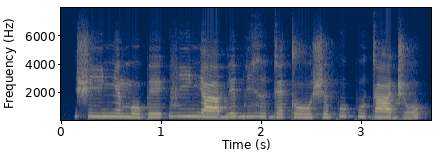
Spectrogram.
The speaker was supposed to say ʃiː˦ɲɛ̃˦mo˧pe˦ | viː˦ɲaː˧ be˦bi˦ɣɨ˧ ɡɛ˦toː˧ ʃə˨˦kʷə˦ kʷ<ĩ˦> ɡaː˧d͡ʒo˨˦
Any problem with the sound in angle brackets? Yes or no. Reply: yes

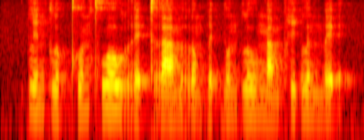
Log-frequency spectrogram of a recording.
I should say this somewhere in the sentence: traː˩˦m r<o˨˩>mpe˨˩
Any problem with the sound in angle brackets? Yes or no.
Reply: no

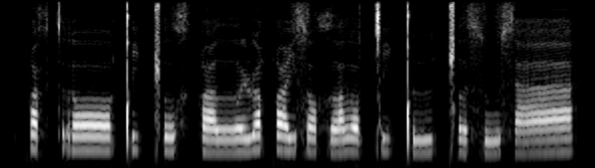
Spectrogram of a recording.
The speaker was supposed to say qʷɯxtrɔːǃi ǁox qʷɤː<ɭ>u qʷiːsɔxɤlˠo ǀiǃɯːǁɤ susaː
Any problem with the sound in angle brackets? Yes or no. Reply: no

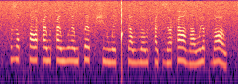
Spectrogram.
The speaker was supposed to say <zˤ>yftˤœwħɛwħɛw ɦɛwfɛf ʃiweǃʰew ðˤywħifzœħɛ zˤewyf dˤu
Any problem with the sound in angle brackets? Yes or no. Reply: no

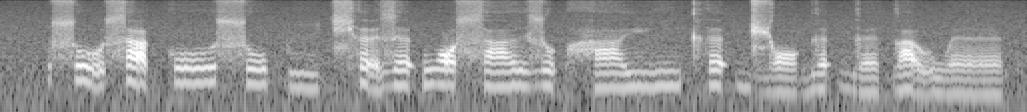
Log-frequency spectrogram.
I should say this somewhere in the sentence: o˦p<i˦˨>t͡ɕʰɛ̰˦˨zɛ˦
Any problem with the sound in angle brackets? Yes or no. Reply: yes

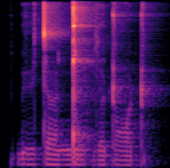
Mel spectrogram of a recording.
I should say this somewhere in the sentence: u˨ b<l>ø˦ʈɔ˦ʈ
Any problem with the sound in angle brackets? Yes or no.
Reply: no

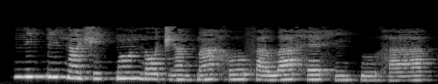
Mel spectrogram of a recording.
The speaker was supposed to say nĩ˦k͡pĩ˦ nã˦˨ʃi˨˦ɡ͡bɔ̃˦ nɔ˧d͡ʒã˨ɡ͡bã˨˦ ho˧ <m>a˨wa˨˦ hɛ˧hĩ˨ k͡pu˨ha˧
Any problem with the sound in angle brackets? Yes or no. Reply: yes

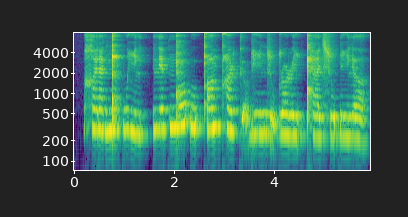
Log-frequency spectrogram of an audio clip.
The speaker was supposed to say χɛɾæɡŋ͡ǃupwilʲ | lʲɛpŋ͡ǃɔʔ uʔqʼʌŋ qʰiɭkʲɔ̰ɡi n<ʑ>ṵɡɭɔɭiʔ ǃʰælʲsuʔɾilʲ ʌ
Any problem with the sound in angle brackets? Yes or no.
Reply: yes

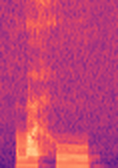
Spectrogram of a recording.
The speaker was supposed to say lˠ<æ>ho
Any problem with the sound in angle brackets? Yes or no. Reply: yes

